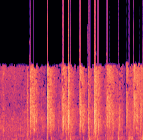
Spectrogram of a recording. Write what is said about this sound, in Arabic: فبكل وضوح يبين الفيديو سيارات الإسعاف حاملة لعلامات وأضواء الطوارئ عندما أطلق جنود العدو النار باتجاه المسعفين المرتدين لملابسهم الخاصة وستراتهم البرتقالية المتعارف عليها دوليا وعالميا مباشرة فور ترجلهم من مركبات إطفاء وإسعاف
